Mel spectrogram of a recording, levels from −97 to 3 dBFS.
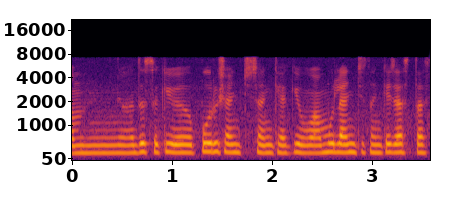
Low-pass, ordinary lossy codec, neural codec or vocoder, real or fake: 7.2 kHz; MP3, 64 kbps; none; real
